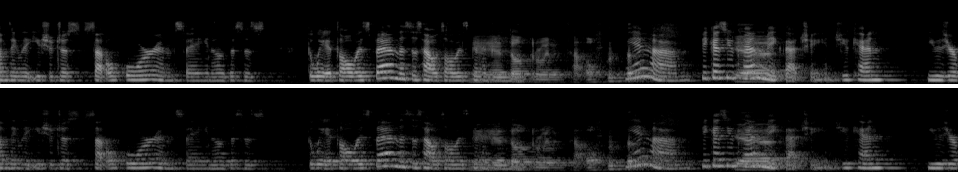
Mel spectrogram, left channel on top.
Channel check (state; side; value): quieter; right; 5.0 dB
